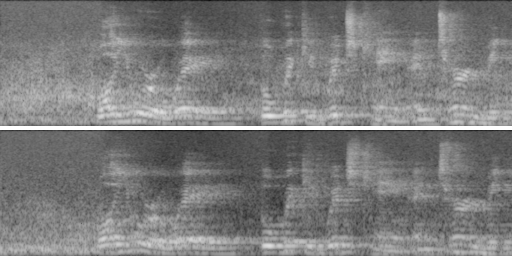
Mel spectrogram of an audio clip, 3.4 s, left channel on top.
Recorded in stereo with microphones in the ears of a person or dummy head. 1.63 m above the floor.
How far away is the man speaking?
About 5 m.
